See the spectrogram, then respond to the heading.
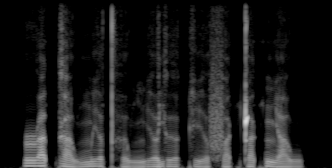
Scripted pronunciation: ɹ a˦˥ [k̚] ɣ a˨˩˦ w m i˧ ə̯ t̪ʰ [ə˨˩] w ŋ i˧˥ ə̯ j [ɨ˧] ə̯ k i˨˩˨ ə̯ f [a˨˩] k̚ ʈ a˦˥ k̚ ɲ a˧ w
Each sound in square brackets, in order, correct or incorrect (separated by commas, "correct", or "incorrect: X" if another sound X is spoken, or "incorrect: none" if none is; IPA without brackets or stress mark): incorrect: t̚, correct, correct, correct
